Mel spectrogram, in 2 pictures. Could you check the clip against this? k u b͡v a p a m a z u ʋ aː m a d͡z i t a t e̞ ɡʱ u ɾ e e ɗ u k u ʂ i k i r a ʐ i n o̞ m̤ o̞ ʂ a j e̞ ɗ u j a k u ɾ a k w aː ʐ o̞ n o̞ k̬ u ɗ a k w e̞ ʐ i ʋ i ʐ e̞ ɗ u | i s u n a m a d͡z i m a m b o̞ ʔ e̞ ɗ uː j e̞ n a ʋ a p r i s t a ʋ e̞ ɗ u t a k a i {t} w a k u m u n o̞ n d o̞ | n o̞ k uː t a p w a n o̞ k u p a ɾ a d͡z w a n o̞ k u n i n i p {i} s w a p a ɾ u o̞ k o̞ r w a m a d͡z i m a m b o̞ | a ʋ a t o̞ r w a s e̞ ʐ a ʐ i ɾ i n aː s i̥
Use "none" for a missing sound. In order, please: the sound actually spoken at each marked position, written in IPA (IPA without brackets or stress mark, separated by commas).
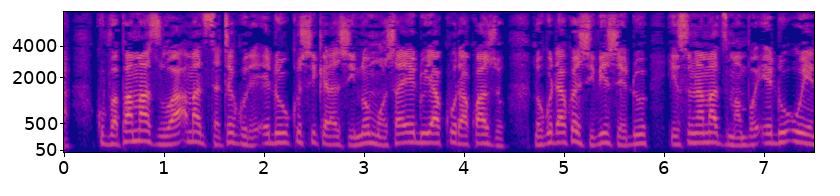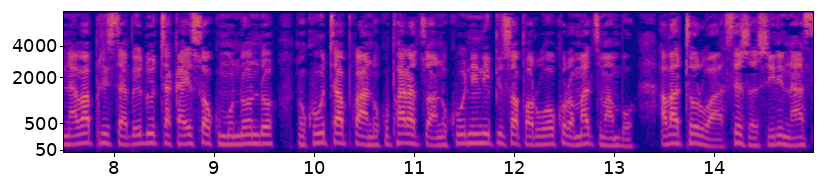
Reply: s, i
